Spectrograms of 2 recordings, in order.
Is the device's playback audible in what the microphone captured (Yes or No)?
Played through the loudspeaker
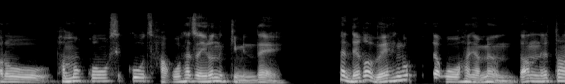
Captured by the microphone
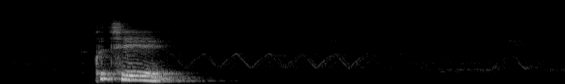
No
